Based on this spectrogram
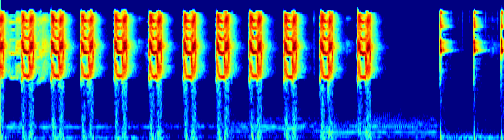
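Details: Lovebird lure sound to call a rival, ngekek style: a run of about a dozen harsh, grating high bursts twice a second, a brief pause, then a few thin ticking chirps.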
